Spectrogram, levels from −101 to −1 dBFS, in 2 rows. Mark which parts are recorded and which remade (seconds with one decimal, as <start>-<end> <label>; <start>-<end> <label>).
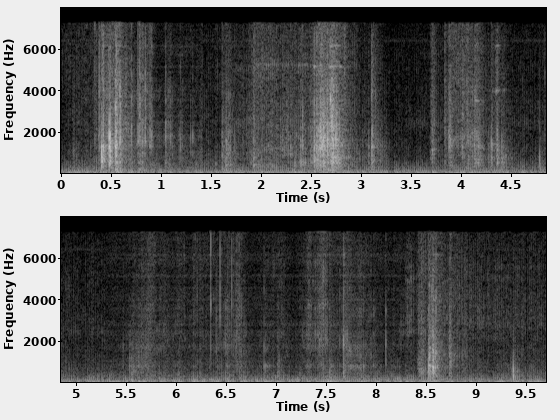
0.0-0.9 recorded; 0.9-1.4 remade; 1.4-5.3 recorded; 5.3-8.3 remade; 8.3-9.7 recorded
